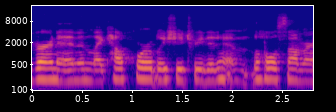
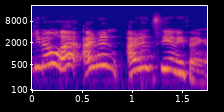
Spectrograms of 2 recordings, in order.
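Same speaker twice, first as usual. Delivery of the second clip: high, hurried backing out; quick, high-pitched mock denial; feigned ignorance; 11 semitones higher, 3 dB louder, faster than usual. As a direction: play innocent in a much higher voice.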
